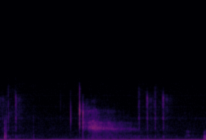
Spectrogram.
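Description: A few faint, scattered computer mouse clicks, double-clicking to open folders, over a low steady hum.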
